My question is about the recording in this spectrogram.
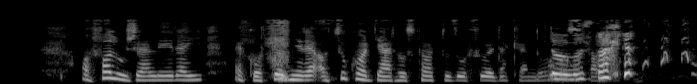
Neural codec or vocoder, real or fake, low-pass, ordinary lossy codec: none; real; 10.8 kHz; MP3, 32 kbps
